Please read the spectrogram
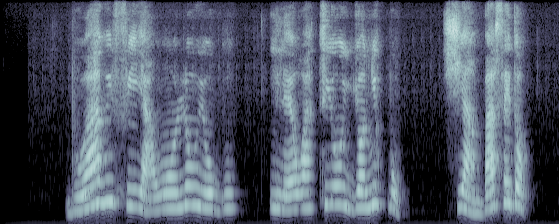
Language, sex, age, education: Yoruba, female, 30-45, tertiary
